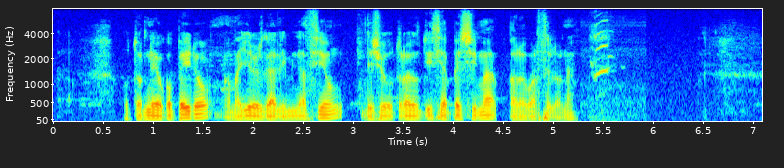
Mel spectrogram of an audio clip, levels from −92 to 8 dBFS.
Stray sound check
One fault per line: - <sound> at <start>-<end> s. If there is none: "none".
- squeak at 5.4-5.7 s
